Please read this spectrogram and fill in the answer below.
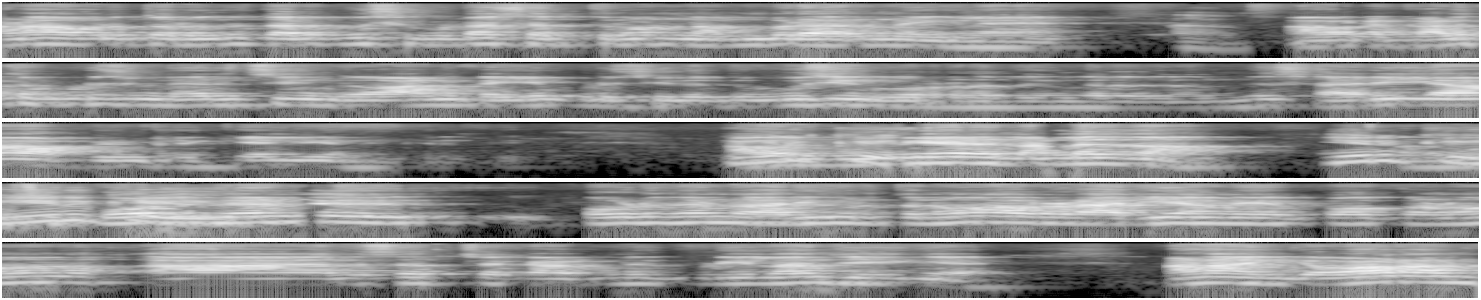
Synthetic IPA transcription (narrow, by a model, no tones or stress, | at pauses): aːnaːɐʋɐɾɯt̪ːɔɾʋɐnd̪ɯt̪ɐɾɐpuːsipʊʈːaːsɛɾt̪ːɯɽʊ̃ːnnɐmbɐɾɐɾɯmɐːŋɡɐɭɛ̃ː | ɐ̰ʋɐɾɐkɐɭɐt̪ːɐpʊɽɪt͡ʃːɯnɛɾɯt͡ʃːɯɪŋɡɐʋaːnɯkɐjːɐpːʊɽɪt͡ʃːɯɾɐðɯuːsikɔɾɾɐðɯɪŋɡɪɾɐðɯʋɐnd̪ɯsɐɾɪjaːɐpːɐɽɪnrɐkeːlʋiɐnɐkːɪɾɯkːɯ̥ | ɐ̰ʋɐɾkːmeɐnɐlːɐðɯt̪ã̰ː | ɪɾɯːɪɾɯkpːoːɽɯŋɡɐɳɖɯpoːɽɯŋɡɐɳːɯɐɾɪɣʊɾɯt̪ːɐɳʊ̃ɐʋɐɾoːɽɐɐɾɪjaːmɐjɐpoːkːɐɳʊ̃ | ɾɪsɐɾt͡ʃɐkaːʈnɯɪpːɐɽɪjɛlːãːsɛjːɯŋɡɐ | aːnãːɪŋɡɐʋaːɽaːn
